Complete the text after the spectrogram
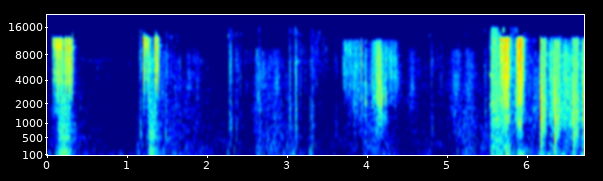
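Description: Game building sound effects clatter in short, sharp bursts.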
